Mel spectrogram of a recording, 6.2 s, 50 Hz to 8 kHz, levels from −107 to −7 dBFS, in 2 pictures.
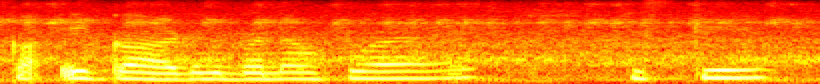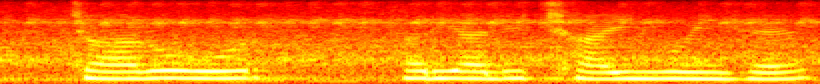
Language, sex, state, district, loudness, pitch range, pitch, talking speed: Hindi, female, Rajasthan, Jaipur, -14 LUFS, 235-260 Hz, 250 Hz, 125 wpm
